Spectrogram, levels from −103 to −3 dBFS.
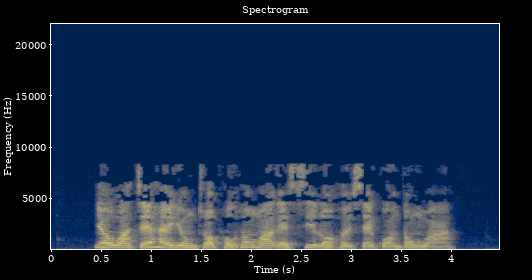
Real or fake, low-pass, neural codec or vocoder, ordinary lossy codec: fake; 10.8 kHz; vocoder, 44.1 kHz, 128 mel bands, Pupu-Vocoder; MP3, 32 kbps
